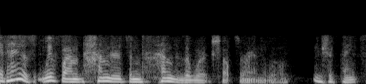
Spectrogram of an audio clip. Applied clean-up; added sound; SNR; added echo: neural mask model RNNoise.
